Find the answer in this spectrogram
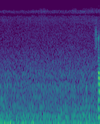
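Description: Low, steady background rumble of a busy shop, with no single distinct event, ending in a sharp click.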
